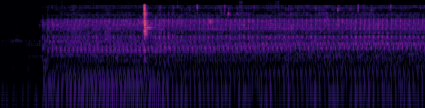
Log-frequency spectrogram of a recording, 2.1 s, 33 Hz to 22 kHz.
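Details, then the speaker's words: 7.3 Powerstroke diesel truck, 149,000 original miles, sat about 4-5 years; key cycled after draining the fuel filter bowl: steady electric buzz and hum of the lift pump running, so the fuel pump works, though fuel pressure is unconfirmed. "we got fuel pump doesn't necessarily mean we got excellent fuel pressure but we do have fuel pump"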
